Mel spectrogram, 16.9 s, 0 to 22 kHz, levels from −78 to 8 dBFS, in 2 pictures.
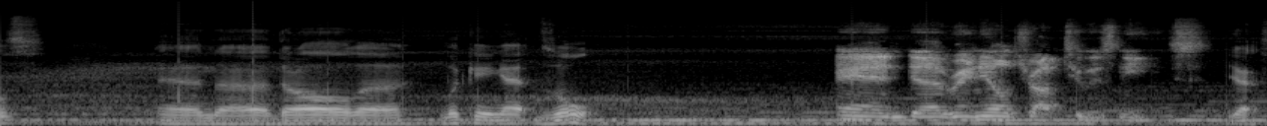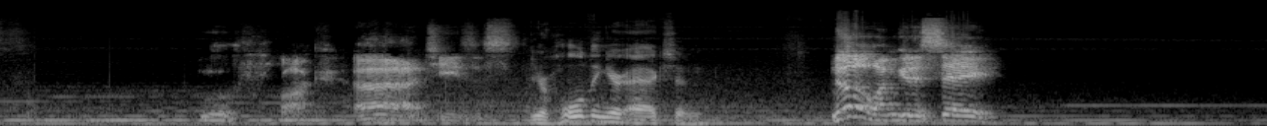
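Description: From 0.18 s to 10.17 s the audio carries periodic USB or driver dropouts: brief gaps, each around a millisecond long, recur every 0.5 s, about twenty in all. Each gap is filled with silence, so the waveform is cut abruptly and resumes, producing a regular tick that is audible wherever there is signal. The fixed spacing points to a background process stalling the USB bus or audio driver on a timer.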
